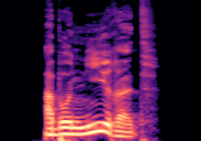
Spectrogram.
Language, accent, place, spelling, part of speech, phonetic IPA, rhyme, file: German, Germany, Berlin, abonnieret, verb, [abɔˈniːʁət], -iːʁət, De-abonnieret.ogg
- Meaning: second-person plural subjunctive I of abonnieren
